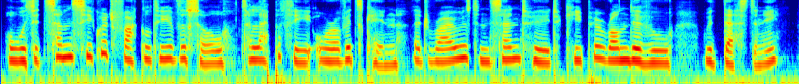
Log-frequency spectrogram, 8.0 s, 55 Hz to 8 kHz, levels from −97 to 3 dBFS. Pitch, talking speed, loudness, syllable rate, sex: 225 Hz, 190 wpm, -19 LUFS, 5.0 syllables/s, female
